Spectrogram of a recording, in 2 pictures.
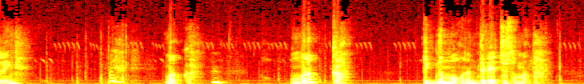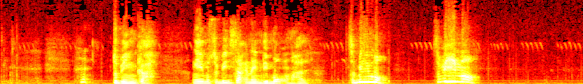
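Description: A man speaks in a low voice close by.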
